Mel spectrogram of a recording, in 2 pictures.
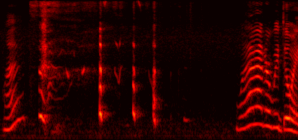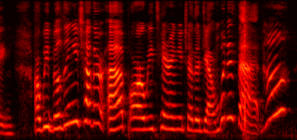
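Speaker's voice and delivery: high, loud scolding mom voice; hammed-up parent lecture, rising to a squeak; mock mom lecture. Mom mock-scolding her son about hackers, high and loud.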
